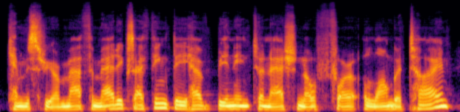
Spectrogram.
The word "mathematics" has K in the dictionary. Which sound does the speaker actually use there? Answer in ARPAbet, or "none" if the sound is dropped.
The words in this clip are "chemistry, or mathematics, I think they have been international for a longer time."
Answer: K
